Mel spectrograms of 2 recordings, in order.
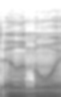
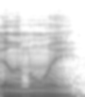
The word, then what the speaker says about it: Illinois: No, it's Illinois. It has Illinois, S, but it's pronounced Illinois.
